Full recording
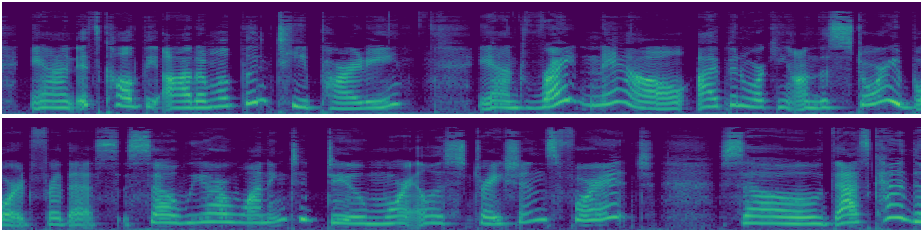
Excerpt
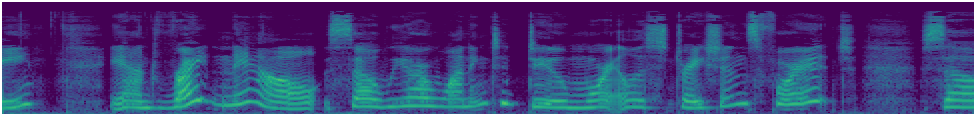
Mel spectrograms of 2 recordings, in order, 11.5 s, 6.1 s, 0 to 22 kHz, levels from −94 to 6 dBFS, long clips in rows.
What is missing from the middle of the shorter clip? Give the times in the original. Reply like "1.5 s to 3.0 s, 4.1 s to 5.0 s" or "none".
4.3 s to 6.5 s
